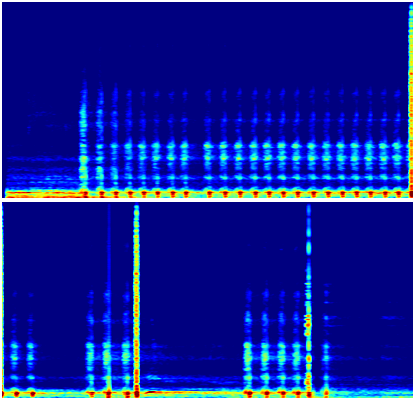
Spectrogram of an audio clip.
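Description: Airsoft electric guns firing: a long full-auto burst of about seven shots a second, then a few single shots and short bursts, over a steady hum.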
